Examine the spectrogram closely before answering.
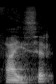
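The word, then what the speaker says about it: Pfizer: las de una empresa llamada fai ser que se escribe con pf al principio y otra empresa llamada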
